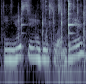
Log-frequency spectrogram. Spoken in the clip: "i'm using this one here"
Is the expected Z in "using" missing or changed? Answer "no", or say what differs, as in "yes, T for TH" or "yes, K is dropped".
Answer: yes, S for Z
